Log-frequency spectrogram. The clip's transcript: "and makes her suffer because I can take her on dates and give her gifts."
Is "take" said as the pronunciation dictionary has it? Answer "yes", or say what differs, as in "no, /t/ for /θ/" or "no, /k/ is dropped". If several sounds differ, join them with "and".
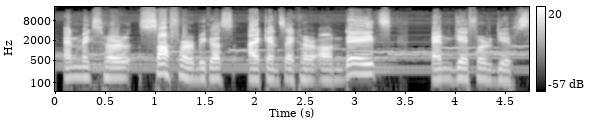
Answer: no, /s/ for /t/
